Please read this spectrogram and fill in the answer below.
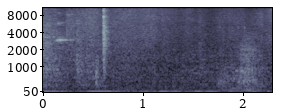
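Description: Steady low electrical hum under a noisy background, with one sharp click a little over half a second in.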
